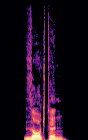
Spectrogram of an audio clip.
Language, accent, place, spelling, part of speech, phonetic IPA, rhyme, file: German, Germany, Berlin, sorgten, verb, [ˈzɔʁktn̩], -ɔʁktn̩, De-sorgten.ogg
- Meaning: inflection of sorgen: 1. first/third-person plural preterite 2. first/third-person plural subjunctive II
